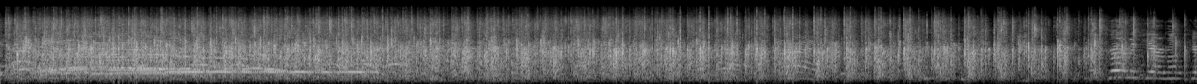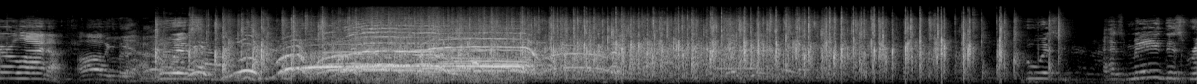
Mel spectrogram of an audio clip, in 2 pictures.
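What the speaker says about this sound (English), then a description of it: "join me in a big round of applause for him" Crowd applause at a political speech event, loud sustained clapping with cheering that dips briefly, then swells again and carries on, with voices rising over it.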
